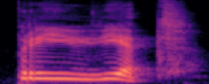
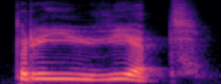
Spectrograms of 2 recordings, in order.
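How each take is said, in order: Both takes have the same delivery.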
